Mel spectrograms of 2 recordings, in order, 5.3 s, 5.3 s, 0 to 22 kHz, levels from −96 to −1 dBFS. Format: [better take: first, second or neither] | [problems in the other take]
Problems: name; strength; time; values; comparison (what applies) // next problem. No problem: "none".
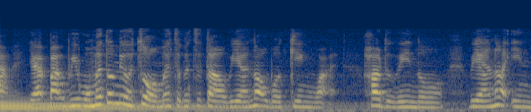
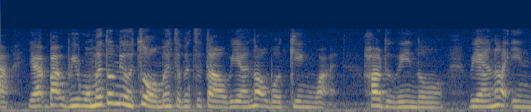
second | background sound (Bass guitar); 6 dB below the speech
